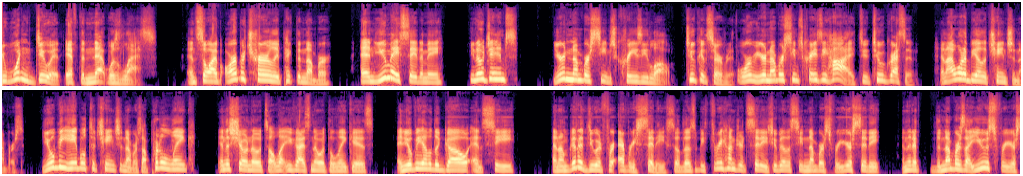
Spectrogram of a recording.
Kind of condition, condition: setting, live audience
